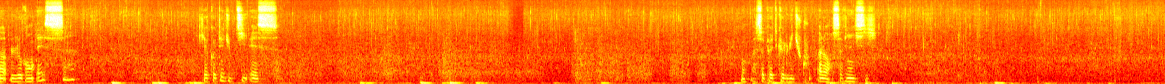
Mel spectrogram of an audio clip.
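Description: Water splashes in short bursts.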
